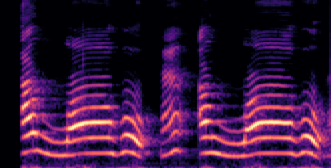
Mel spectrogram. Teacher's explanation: Allahu, bukan Allah, bukan O. Alif atas bunyi A.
